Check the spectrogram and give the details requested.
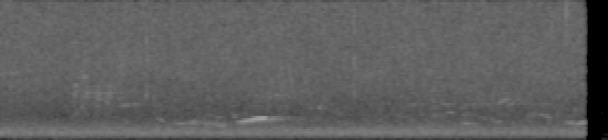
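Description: Faint chirps of small birds over a steady outdoor background hiss, the clearest chirps about two seconds in; the sound cuts off suddenly just before the end.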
